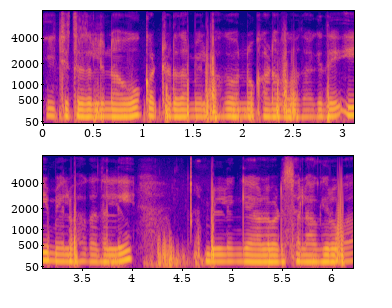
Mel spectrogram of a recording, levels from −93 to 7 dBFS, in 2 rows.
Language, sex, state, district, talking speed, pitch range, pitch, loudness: Kannada, male, Karnataka, Koppal, 95 wpm, 135-145 Hz, 140 Hz, -14 LUFS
